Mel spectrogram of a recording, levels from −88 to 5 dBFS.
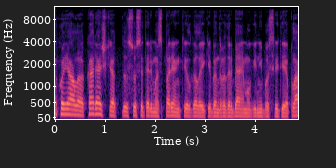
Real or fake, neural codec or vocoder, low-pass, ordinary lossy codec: fake; vocoder, 48 kHz, 128 mel bands, Vocos; 10.8 kHz; Opus, 24 kbps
